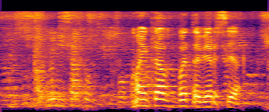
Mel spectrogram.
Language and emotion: Russian, positive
